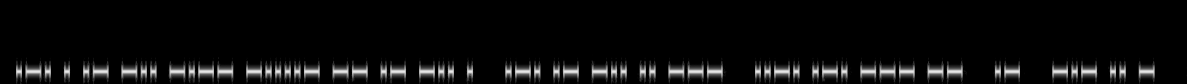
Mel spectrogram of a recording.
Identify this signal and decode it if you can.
Morse code, heard as a keyed tone, about 25 wpm, 600 Hz. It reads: READY-MADE RADIO FROM A KIT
